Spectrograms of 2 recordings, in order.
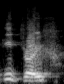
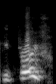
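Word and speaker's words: Kitroeff: usted las notas de Natalie Kitroev, o Kitroev, o Kitroyev, como sea que se pronuncie su apellido.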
